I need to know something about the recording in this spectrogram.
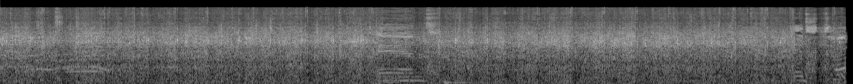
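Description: A large audience applauding: dense, steady clapping that holds at one level throughout, with a voice briefly heard through it about four seconds in.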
